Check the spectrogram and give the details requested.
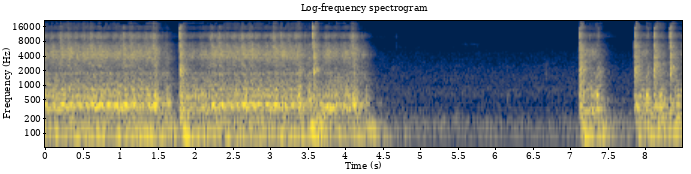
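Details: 1967 Mustang C-code 289 V8, four-speed, after a new fuel pump and filter: revs with uneven surges, dies, then cranks and catches again. Owner says it has carburetor issues but it runs; cause suspected, not confirmed.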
